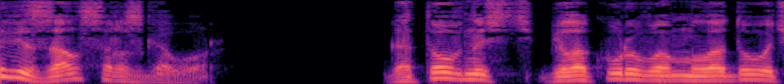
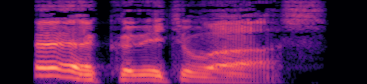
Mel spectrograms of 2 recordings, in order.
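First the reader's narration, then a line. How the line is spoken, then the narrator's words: Whistling, loud laughter. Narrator (Russian): черноволосый присвистнул и захохотал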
